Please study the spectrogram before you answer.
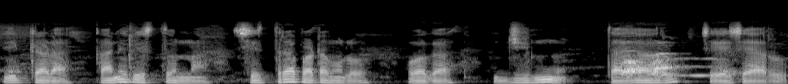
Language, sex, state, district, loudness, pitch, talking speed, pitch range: Telugu, male, Andhra Pradesh, Sri Satya Sai, -18 LUFS, 90 Hz, 55 wpm, 80-100 Hz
